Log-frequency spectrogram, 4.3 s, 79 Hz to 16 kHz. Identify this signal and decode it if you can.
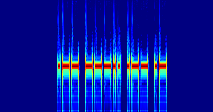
Morse code, heard as a keyed tone, about 26 wpm, 700 Hz. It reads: W8WA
